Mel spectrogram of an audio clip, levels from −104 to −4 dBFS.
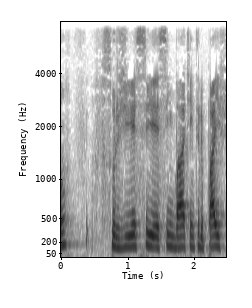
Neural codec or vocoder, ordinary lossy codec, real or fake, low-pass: none; none; real; 7.2 kHz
